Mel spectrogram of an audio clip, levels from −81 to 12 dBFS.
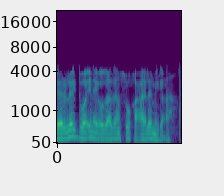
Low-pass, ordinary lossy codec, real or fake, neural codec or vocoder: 7.2 kHz; AAC, 16 kbps; real; none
